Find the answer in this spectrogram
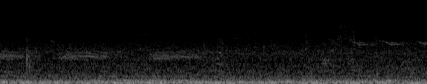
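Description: A bird calling in three short notes within the first two seconds, over a steady low background rumble.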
